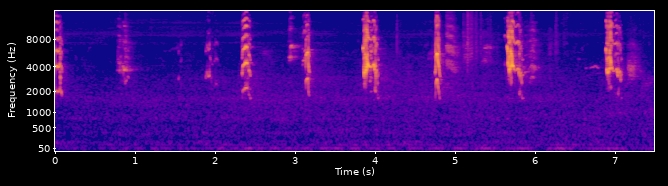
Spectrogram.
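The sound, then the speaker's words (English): Rosy-faced lovebirds, small bright green parrots living in Arizona, give a series of sharp, high-pitched squawking calls, about a dozen bursts spaced irregularly, clear over a quiet background with no talking. “They have a distinctive but familiar call to valley residents.”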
